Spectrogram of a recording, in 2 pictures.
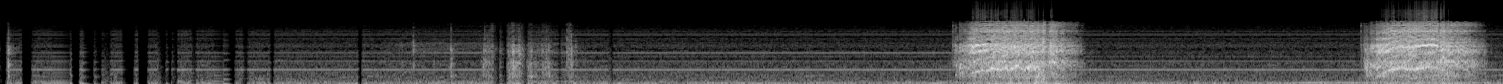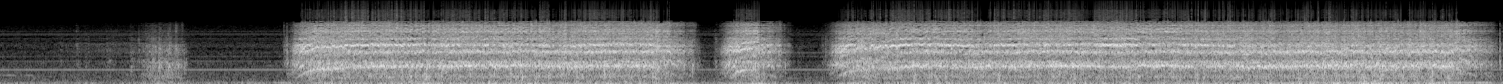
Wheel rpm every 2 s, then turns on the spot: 60, 0, 10, 0, 40, 30, 40, 30, 30, 210, 160, 90, 220, 220, 140.
4-6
